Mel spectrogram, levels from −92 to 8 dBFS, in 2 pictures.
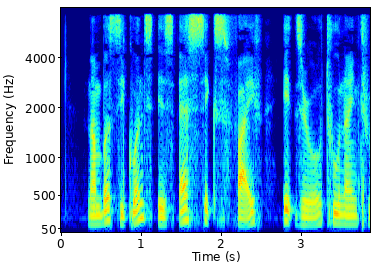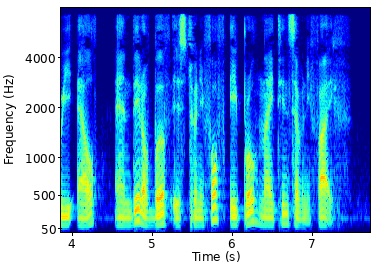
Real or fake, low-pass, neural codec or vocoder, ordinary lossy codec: real; 7.2 kHz; none; MP3, 48 kbps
